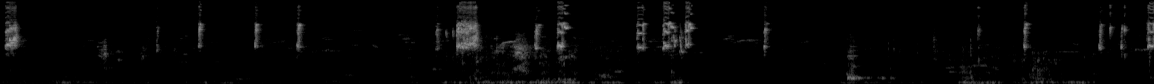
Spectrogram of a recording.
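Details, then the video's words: A newly formed colony of ringed lovebirds in an aviary: scattered sharp, high chirps and squeaks from several birds, some in quick clusters, with soft low thumps between. "New Love birds colony"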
